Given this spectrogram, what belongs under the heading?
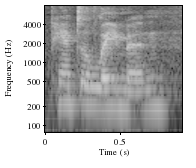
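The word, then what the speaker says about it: Pantalaimon: I loved the animals panto laman I think is how you say Lyra's demons name he was really interesting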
